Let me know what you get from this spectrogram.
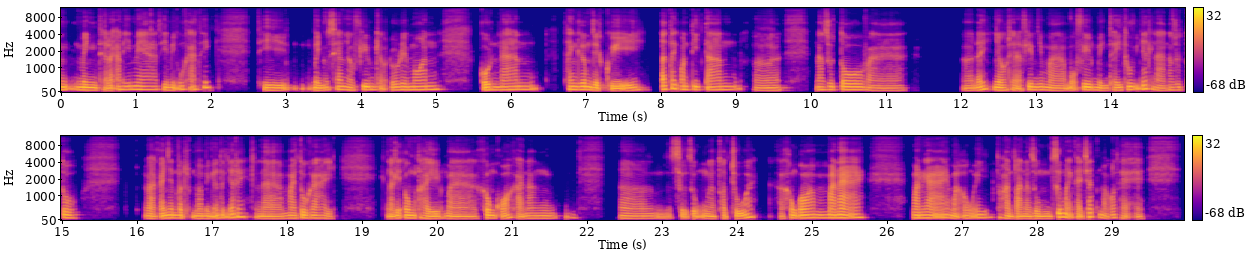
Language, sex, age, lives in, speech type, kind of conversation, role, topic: Vietnamese, male, 25-29, Vietnam, conversation, unstructured, none, Bạn có thể kể về bộ phim bạn thích nhất không?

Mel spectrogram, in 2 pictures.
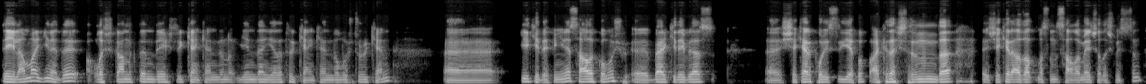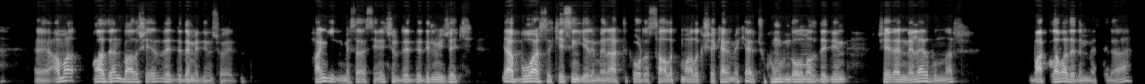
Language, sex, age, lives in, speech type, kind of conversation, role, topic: Turkish, male, 30-34, Bulgaria, conversation, podcast, host, Kendini yeniden inşa ederken hangi alışkanlıklarını değiştirdin?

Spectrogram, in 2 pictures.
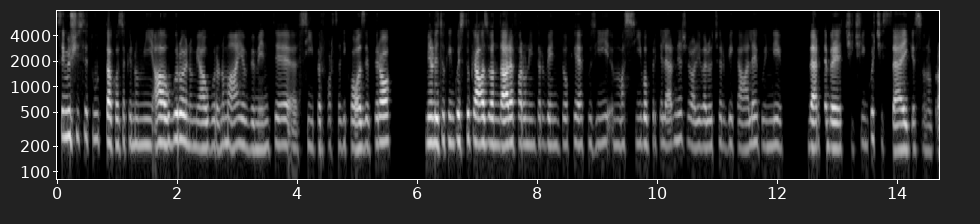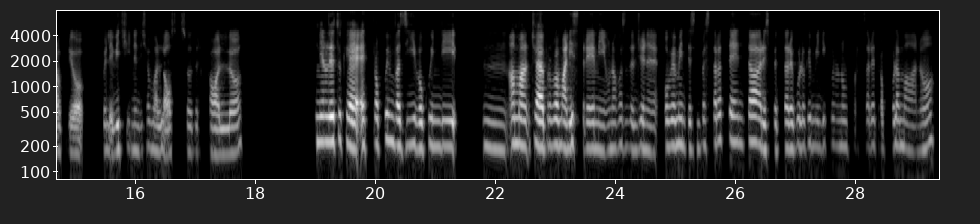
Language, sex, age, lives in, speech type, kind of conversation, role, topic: Italian, female, 25-29, Italy, conversation, advice, user, Come posso ritrovare la motivazione dopo un infortunio sportivo?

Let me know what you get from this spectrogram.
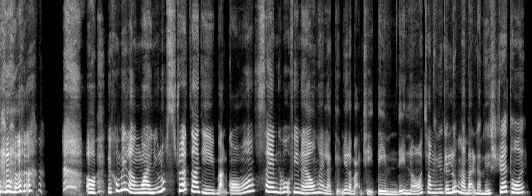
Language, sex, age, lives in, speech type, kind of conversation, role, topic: Vietnamese, female, 20-24, Japan, conversation, podcast, host, Bạn có thể chia sẻ về một bộ phim mà mỗi khi xem, bạn thấy bớt lo lắng không?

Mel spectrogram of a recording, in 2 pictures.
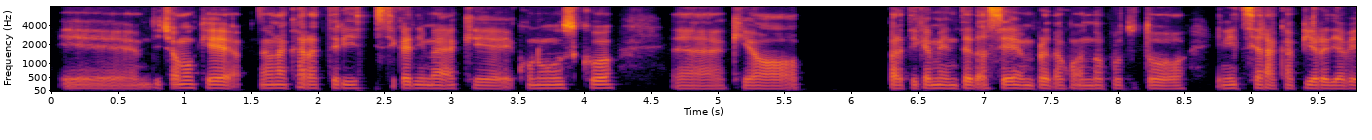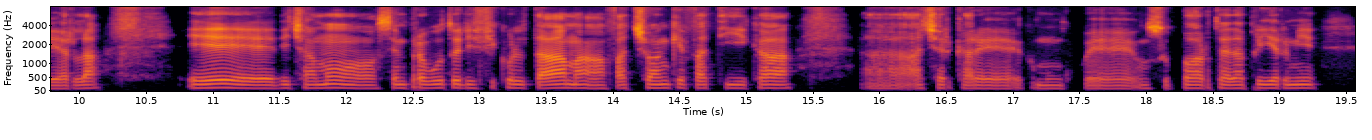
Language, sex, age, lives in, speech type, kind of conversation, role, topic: Italian, male, 20-24, Italy, conversation, advice, user, Come posso evitare di farmi coinvolgere dalle emozioni quando mi sento sopraffatto?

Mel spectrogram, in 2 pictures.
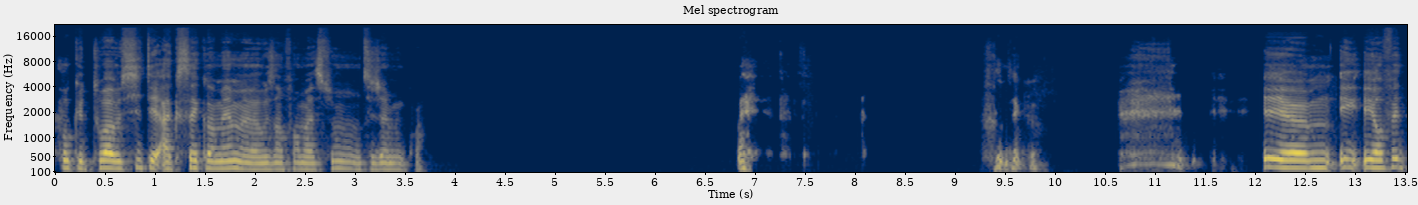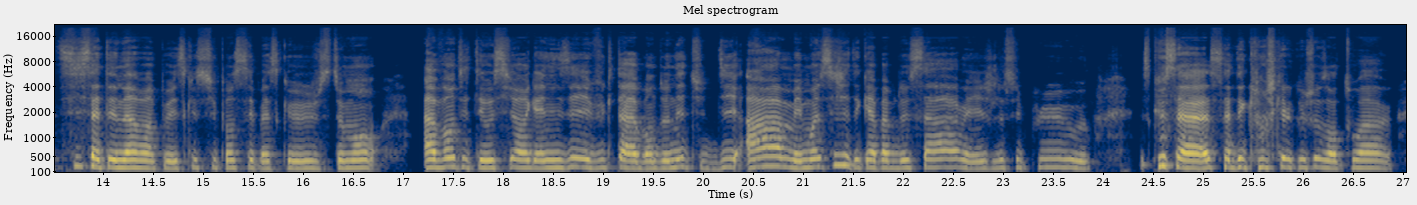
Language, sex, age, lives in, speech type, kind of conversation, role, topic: French, female, 25-29, Germany, conversation, podcast, host, Comment gères-tu le tri des papiers et des factures à la maison ?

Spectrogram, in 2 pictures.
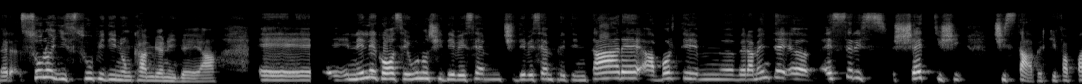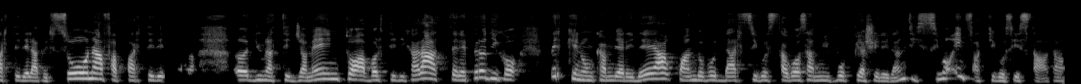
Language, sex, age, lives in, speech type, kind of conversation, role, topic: Italian, female, 35-39, Italy, conversation, podcast, guest, Qual è un viaggio che ti ha cambiato la vita?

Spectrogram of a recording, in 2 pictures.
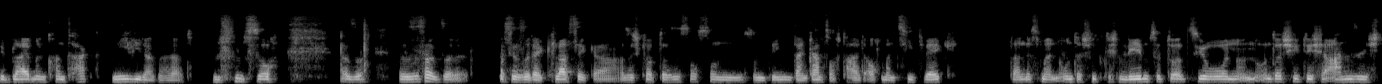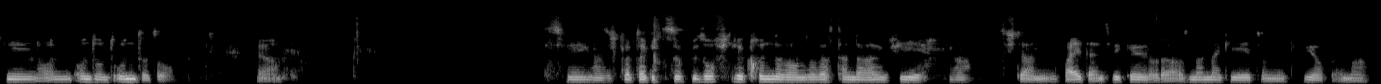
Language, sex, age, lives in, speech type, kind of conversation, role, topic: German, male, 30-34, United States, conversation, unstructured, none, Wie gehst du damit um, wenn sich Freundschaften verändern?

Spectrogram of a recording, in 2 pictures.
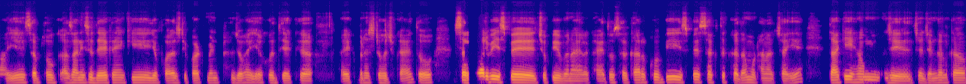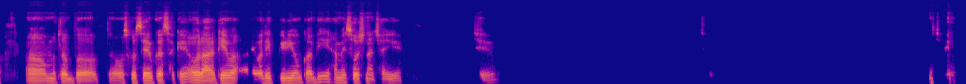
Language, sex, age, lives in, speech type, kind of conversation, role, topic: Hindi, male, 20-24, India, conversation, unstructured, none, हमारे जंगलों के कटने से कौन-कौन से खतरे पैदा हो सकते हैं?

